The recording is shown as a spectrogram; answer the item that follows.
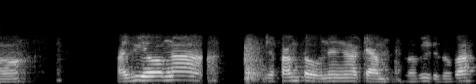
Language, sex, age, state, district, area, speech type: Manipuri, male, 30-45, Manipur, Thoubal, rural, conversation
